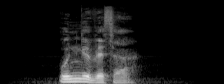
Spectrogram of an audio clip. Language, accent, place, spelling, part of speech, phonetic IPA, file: German, Germany, Berlin, ungewisser, adjective, [ˈʊnɡəvɪsɐ], De-ungewisser.ogg
- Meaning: inflection of ungewiss: 1. strong/mixed nominative masculine singular 2. strong genitive/dative feminine singular 3. strong genitive plural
